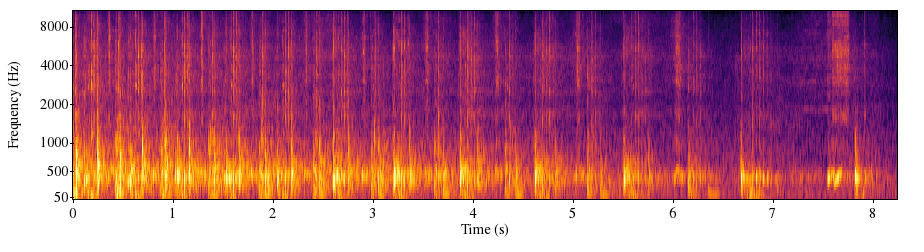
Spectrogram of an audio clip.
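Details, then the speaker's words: Homemade 'Frankenstein' engine strapped to a table, first run after pistons cleaned and rings refitted, started on ether: uneven, sputtering firing about a hundred beats a minute with weak, soft pulses that fade out; low compression. "now everything thing spins over good um it doesn't have a whole lot of compression um I don't know if that will if it does run if it's going to uh get better or not"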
